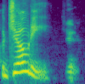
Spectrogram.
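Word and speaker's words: Jodeanne: me with pronouncing this is it jode Ann lamb I think so uh Jody okay j-o-d-e-a-n-n-e okay okay yes Jody Jody lamb Joe Dan uh lamb thank you it might just be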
